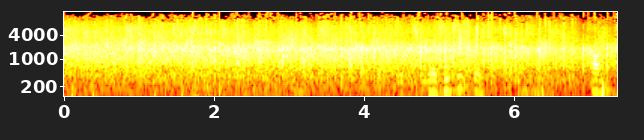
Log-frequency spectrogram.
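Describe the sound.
An audience gives a sustained round of applause, dense and steady clapping at a fairly loud, even level for several seconds, with a few voices faintly mixed in.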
